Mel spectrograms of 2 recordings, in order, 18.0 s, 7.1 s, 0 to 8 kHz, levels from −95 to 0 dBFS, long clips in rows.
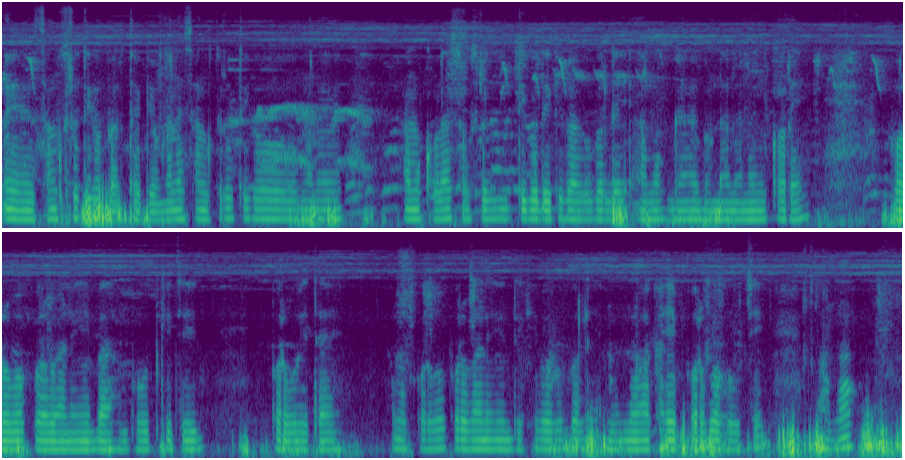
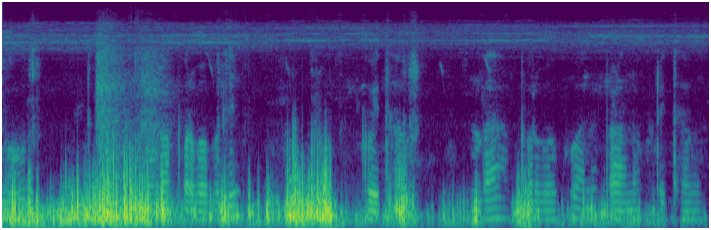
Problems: echo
